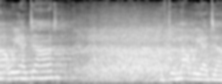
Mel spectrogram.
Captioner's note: audience laughing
